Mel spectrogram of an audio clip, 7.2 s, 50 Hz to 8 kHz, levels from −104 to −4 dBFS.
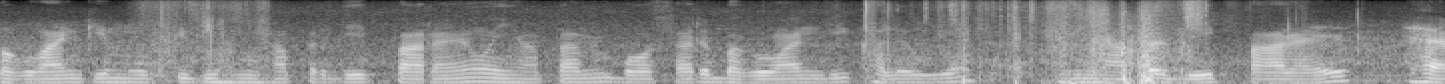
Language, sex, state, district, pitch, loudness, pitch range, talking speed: Hindi, male, Bihar, Muzaffarpur, 130 Hz, -22 LUFS, 125-135 Hz, 230 wpm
